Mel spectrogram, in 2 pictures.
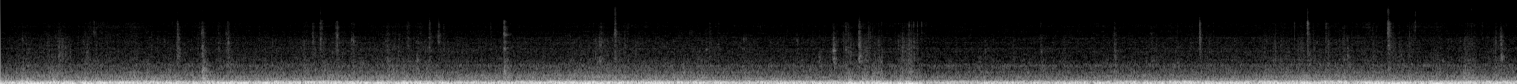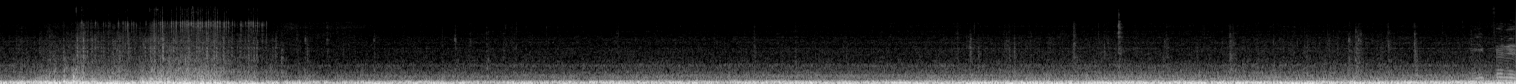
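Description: Car driving on an unpaved dirt road: a steady low rumble of tyres and engine, with occasional clicks of loose stones. About halfway through, a louder hissing wash rises for a couple of seconds and fades.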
